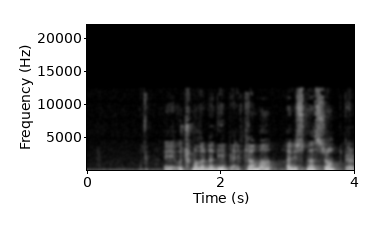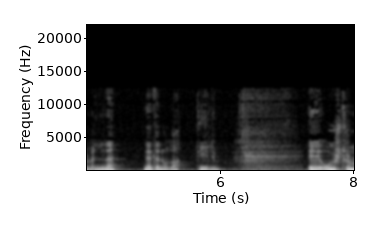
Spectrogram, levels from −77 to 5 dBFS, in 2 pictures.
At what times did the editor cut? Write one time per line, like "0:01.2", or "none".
0:01.0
